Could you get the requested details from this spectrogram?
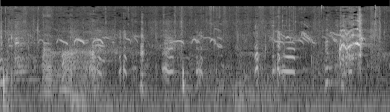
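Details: Locally kept decoy red junglefowl give scattered short clucks and high, arched chirps with brief pauses, ending in a louder, sharper burst; a low hum runs underneath.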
